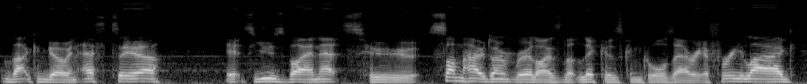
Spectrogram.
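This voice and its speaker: A man's voice: mid-range voice, darkish tone. A man hosting a gaming video with casual, wry, sardonic commentary and some swearing. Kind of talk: casual tier-list commentary.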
